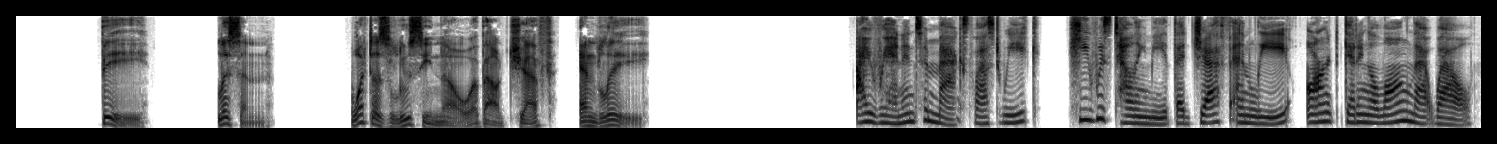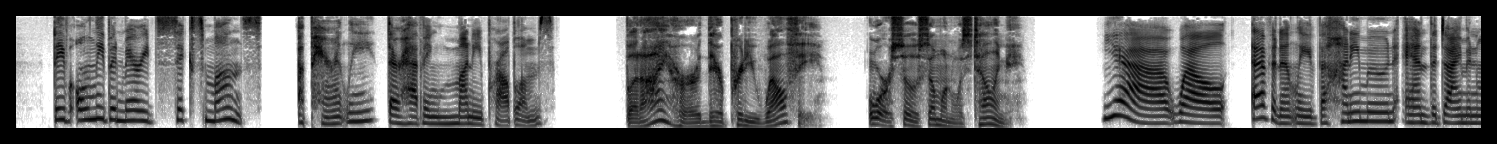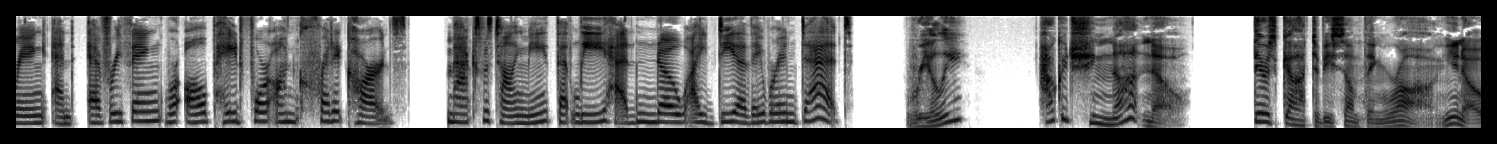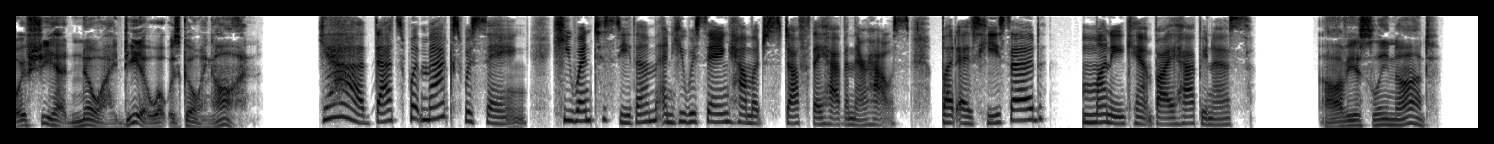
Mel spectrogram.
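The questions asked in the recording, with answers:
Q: What does Lucy know about Jeff and Lee?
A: They aren't getting along well and have money problems: their honeymoon and ring were paid for on credit cards, and Lee didn't know they were in debt.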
